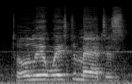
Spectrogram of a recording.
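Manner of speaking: usual speaking voice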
